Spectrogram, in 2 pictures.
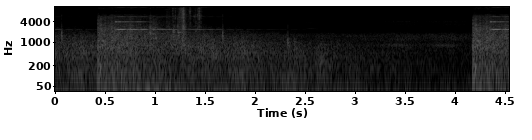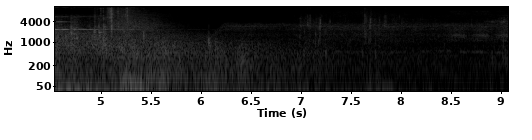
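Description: A laser weapon fires sharp zapping blasts that rumble and fade.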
